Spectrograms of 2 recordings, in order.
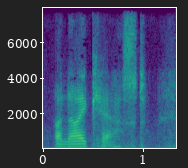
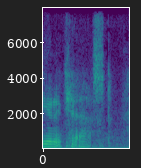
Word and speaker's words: unicast: By the way, Jaws pronounces it anicast, but it's actually unicast.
